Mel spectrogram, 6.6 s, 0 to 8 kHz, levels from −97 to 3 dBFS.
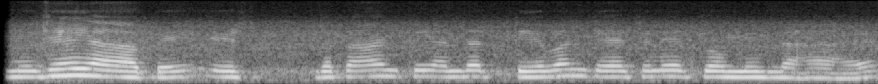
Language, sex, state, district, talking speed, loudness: Hindi, male, Bihar, Patna, 120 wpm, -16 LUFS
